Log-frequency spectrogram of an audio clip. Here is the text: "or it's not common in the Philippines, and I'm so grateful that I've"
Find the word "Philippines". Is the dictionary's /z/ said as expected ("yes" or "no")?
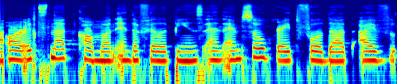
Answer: no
